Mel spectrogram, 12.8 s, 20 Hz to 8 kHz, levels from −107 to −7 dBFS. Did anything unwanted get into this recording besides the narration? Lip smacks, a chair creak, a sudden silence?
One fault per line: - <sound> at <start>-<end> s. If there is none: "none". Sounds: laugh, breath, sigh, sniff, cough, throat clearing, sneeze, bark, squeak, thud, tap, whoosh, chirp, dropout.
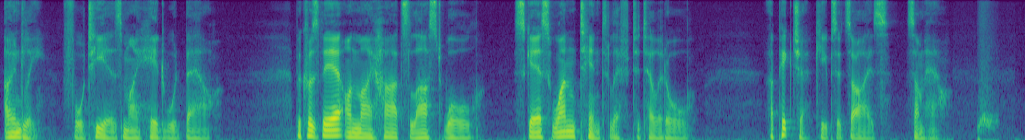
- whoosh at 12.2-12.5 s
